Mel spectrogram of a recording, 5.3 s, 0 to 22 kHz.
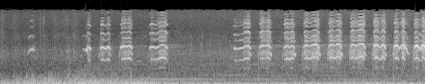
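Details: Soaked ospreys at an Estonian nest, on camera on the afternoon of 11 July 2017 as a huge fish arrives. A long run of loud, harmonic, whistled yelps repeated rapidly, with a low background drone.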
